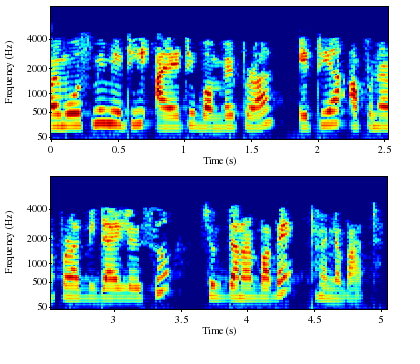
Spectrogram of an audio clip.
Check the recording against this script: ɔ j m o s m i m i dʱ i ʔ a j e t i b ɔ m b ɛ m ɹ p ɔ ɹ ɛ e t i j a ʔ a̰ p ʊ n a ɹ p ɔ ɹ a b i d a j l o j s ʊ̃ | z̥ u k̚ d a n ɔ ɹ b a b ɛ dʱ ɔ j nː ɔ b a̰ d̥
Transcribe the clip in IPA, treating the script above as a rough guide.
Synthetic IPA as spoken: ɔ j m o s m i m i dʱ i ʔ a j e t i b ɔ m b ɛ ɹ p ɔ ɹ a e t i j a ʔ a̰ p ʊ n a ɹ p ɔ ɹ a b i d a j l o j s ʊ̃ | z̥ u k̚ d a n ɔ ɹ b a b ɛ dʱ ɔ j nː ɔ b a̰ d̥

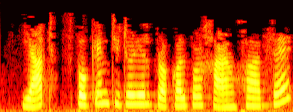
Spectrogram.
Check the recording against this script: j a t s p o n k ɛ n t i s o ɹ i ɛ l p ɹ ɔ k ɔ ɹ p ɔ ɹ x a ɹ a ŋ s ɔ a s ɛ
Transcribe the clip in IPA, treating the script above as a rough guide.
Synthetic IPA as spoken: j a t s p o k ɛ n t i t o ɹ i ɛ l p ɹ ɔ k ɔ l p ɔ ɹ x a ɹ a ŋ x ɔ a s ɛ

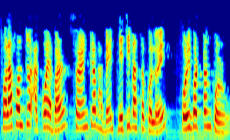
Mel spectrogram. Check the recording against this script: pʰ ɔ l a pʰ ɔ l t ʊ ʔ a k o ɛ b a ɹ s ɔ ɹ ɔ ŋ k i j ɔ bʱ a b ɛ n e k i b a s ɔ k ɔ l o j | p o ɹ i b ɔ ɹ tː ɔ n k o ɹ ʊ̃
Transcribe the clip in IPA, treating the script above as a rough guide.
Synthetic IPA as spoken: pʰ ɔ l a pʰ ɔ l t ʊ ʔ a k o ɛ b a ɹ s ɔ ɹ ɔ ŋ k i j ɔ bʱ a b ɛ n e t i b a s ɔ k ɔ l o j | p o ɹ i b ɔ ɹ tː ɔ n k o ɹ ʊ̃

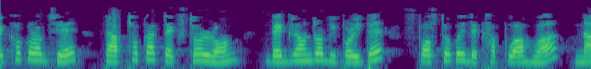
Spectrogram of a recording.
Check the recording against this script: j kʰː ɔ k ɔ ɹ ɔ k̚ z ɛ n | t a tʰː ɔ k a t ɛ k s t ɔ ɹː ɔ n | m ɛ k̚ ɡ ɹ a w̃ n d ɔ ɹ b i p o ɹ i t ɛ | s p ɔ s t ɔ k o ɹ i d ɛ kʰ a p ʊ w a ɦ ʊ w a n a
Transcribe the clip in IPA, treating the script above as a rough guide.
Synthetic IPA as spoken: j kʰː ɔ k ɔ ɹ ɔ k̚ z ɛ | t a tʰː ɔ k a t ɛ k s t ɔ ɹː ɔ ŋ | b ɛ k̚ ɡ ɹ a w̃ n d ɔ ɹ b i p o ɹ i t ɛ | s p ɔ s t ɔ k o ɹ i d ɛ kʰ a p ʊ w a ɦ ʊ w a n a

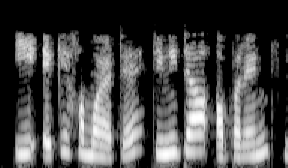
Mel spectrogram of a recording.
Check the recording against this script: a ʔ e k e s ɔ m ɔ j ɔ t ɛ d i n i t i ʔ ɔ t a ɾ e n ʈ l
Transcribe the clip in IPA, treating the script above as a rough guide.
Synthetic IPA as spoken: i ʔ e k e x ɔ m ɔ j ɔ t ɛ t i n i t a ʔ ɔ p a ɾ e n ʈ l

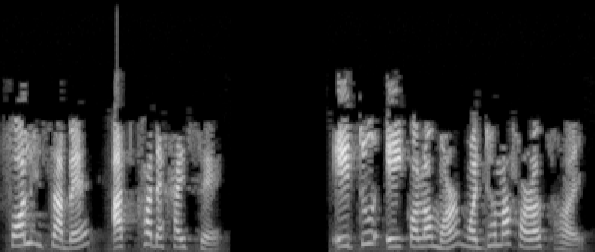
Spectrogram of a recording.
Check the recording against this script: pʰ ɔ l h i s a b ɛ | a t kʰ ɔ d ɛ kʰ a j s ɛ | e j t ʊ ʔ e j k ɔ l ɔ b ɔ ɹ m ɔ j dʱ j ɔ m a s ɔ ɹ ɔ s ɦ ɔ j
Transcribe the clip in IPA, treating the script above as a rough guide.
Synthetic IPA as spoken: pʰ ɔ l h i s a b ɛ | a t kʰ ɔ d ɛ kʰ a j s ɛ | e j t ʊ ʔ e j k ɔ l ɔ m ɔ ɹ m ɔ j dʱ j ɔ m a x ɔ ɹ ɔ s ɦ ɔ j

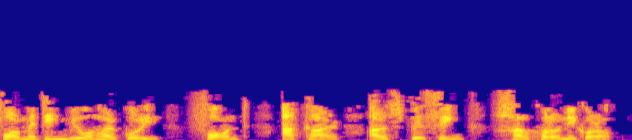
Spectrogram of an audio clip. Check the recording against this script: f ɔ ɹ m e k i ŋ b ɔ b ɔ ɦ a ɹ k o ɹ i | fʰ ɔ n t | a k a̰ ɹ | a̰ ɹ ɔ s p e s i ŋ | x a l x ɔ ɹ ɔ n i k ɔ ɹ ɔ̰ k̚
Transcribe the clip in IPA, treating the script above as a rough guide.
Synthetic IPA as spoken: f ɔ ɹ m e t i ŋ b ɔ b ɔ ɦ a ɹ k o ɹ i | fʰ ɔ n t | a k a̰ ɹ | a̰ ɹ u s p e s i ŋ | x a l x ɔ l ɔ n i k ɔ ɹ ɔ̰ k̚

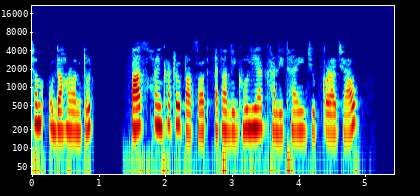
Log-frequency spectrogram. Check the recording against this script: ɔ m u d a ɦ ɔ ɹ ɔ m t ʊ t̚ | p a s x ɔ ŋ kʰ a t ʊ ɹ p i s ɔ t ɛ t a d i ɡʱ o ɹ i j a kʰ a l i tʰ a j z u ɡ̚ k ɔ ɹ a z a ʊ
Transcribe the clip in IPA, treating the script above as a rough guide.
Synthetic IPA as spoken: ɔ m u d a ɦ ɔ ɹ ɔ n t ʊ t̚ | p a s x ɔ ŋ kʰ a t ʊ ɹ p a s ɔ t ɛ t a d i ɡʱ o l i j a kʰ a l i tʰ a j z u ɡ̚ k ɔ ɹ a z a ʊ

